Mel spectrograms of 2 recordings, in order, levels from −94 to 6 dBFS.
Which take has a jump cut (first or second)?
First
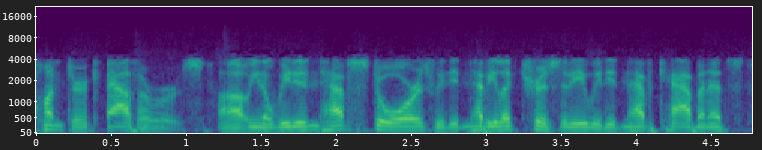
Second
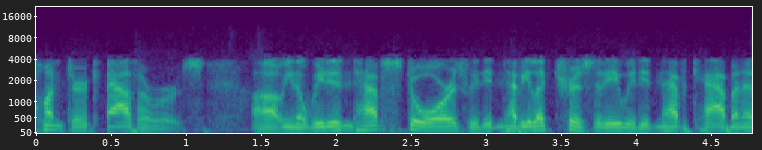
first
